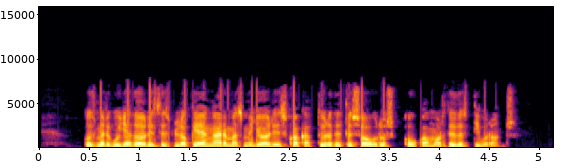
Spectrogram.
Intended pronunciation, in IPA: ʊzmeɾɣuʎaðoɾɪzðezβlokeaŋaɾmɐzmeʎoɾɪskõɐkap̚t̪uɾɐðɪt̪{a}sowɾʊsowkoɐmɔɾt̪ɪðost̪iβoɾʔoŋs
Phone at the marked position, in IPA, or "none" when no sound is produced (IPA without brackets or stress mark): e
